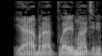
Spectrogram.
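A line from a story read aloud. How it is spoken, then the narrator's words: Grumbling. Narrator (Russian): проворчал ярл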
